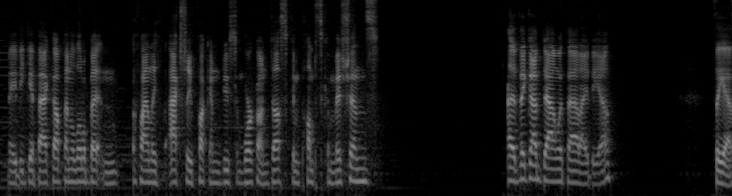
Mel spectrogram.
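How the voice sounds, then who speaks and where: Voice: medium pitch, sharp tone. A tired livestreamer chatting casually to viewers, rambling and thinking aloud with frequent swearing. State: tired, short on sleep. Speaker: game livestreamer.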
